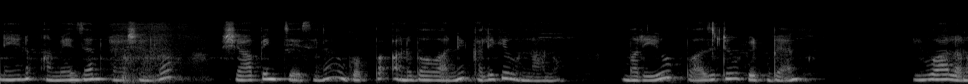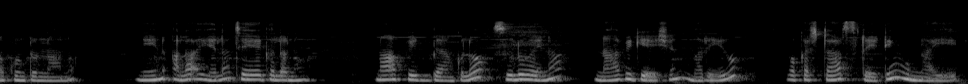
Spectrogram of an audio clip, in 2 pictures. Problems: none marked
